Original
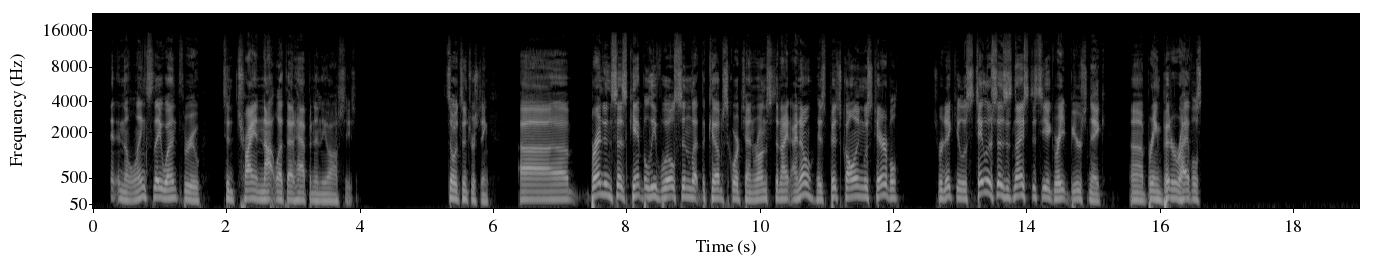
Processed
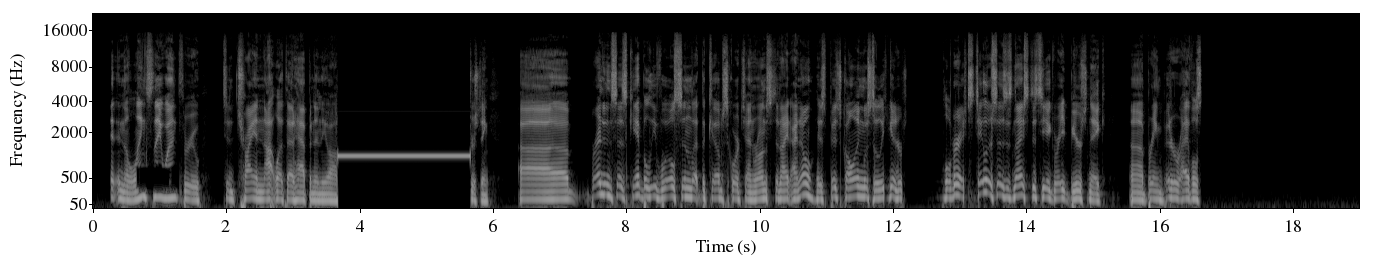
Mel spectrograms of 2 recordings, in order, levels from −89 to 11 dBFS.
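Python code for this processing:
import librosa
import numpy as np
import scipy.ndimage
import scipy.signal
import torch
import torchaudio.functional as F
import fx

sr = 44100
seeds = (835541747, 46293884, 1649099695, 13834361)

y = fx.spec_erase(x, sr, start_s=0.65, length_s=0.64, low_hz=240.0, high_hz=810.0)
y = fx.edit(y, sr, fx.bleep(start_s=3.67, length_s=1.99, hz=1090.0, db=-20.5),
    fx.reverse_span(start_s=11.69, length_s=1.44), tone=tone)
y = fx.peak_eq(y, sr, hz=1400.0, db=-10.5, octaves=2.0)
y = fx.over_compress(y, sr, threshold_db=-36.0, ratio=-0.5)
y = y * 10.0 ** (4.0 / 20.0)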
